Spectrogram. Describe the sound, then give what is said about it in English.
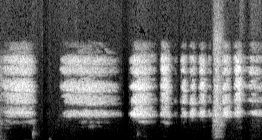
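A person imitates sniffing breaths: two long, airy breaths, then a quick run of short, rhythmic sniffs, with no talking. “kind of like sniffing us out almost.”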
